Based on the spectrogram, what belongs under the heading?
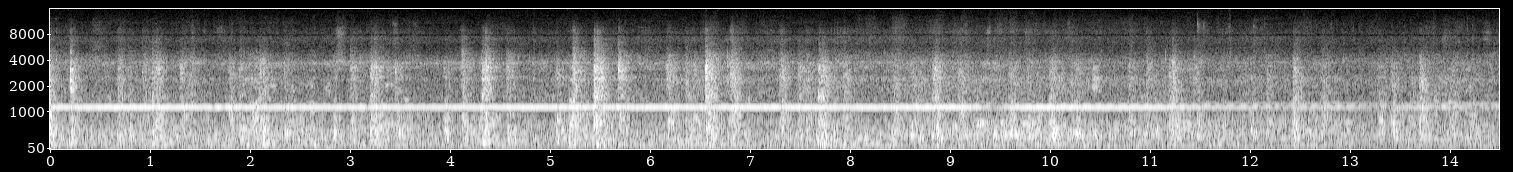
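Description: Running noise heard inside an Oigawa Railway 3000 series electric railcar (ex-Keihan 3000 series): steady rumble with irregular clacks of the wheels over track joints, and a thin steady high tone. The noise eases a little near the end as the train slows into the station.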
